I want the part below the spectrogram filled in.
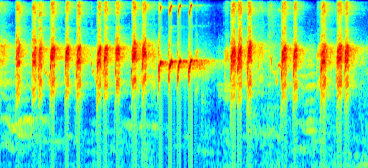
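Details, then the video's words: Energetic Sooty-headed bulbul, recorded without other birds mixed in, used to attract bulbuls. Rapid runs of high chips are broken by a steady whistled note, then the chipping resumes. "Suara Burung Kutilang Gacor ASLI Tanpa isian, Ampuh untuk Pikat Kutilang bikin kutilang Ribut gacor"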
